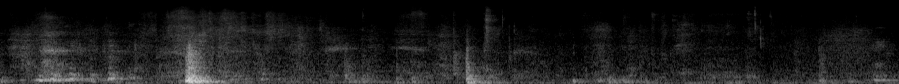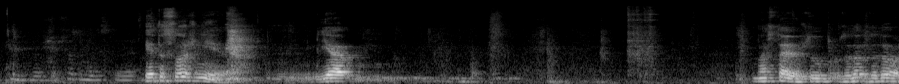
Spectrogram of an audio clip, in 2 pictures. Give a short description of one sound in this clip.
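An older man speaks calmly.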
